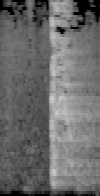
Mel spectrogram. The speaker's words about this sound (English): I was trying to figure out how to cough without doing that into the microphone.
